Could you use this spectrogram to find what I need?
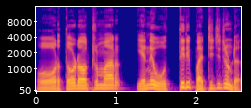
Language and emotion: Malayalam, angry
